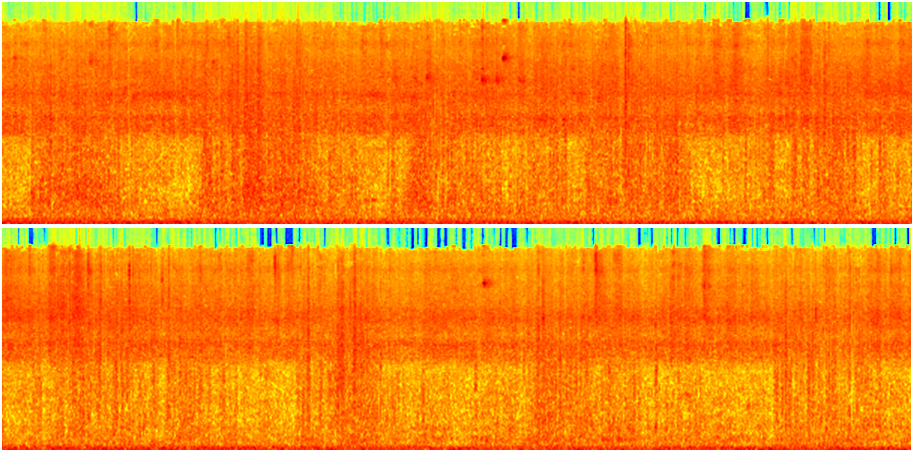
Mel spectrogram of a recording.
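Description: Passenger train running at speed through a railway tunnel, heard from the open door of a coach: a loud, steady rumble of wheels on track and rushing air, swelling and easing every second or two.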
